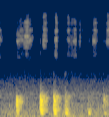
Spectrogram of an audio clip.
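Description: A pen writing on the screen of an interactive touchscreen board: about five short, faint strokes as a short word is written by hand.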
